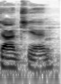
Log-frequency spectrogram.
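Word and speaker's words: dantian: Let your breathing follow the rise and fall at the one point tantien, pronounced dontien.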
